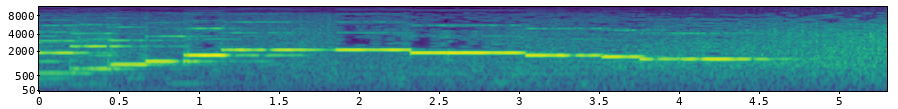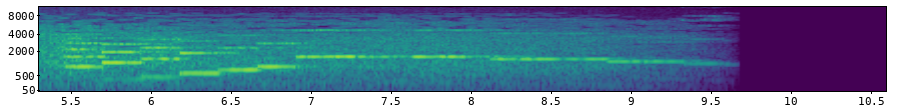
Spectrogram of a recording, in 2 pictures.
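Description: An electronic truck jingle: a melody of single clean notes over a steady low accompaniment, with a quick rising run, slower falling notes, then another rising run, cutting off suddenly near the end. It is the tune a Taiwanese garbage truck plays to call residents out with their rubbish.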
